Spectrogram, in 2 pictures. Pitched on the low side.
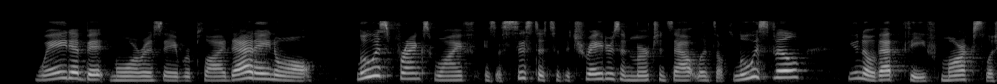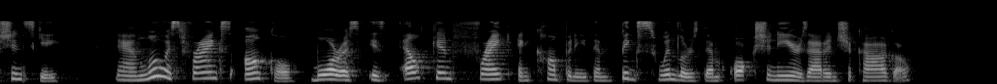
No: high, 210 Hz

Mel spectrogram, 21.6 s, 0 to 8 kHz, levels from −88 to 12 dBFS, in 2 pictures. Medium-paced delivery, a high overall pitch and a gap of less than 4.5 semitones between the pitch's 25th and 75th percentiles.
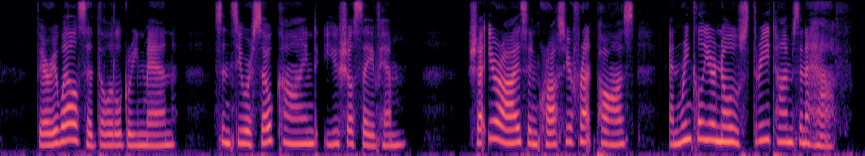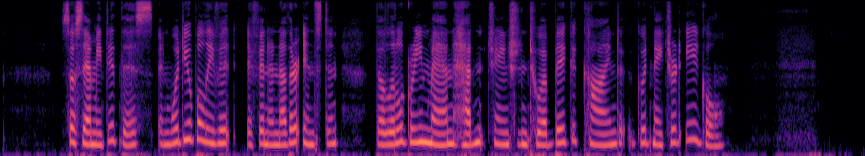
Yes: average, 160 wpm; high, 245 Hz; average, 3.3 semitones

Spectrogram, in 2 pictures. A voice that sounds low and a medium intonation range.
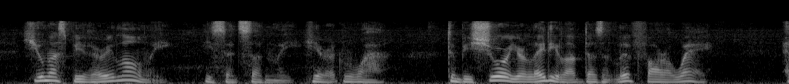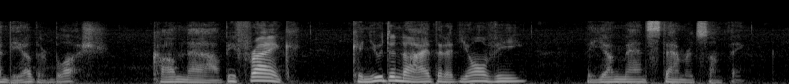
Yes: low, 120 Hz; average, 5.0 semitones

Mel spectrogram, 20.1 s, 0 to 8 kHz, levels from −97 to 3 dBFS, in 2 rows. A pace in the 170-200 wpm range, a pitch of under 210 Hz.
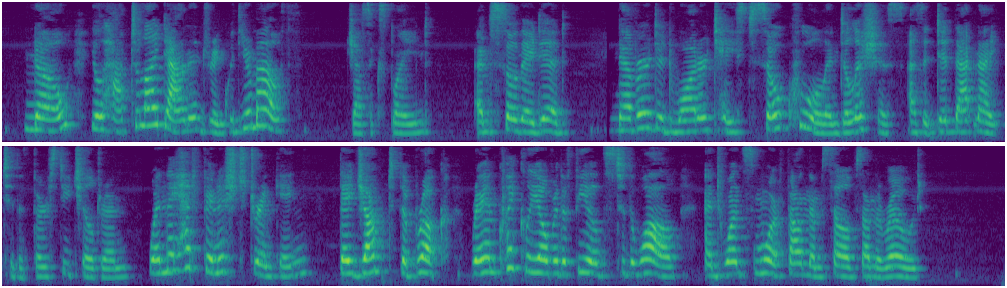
No: average, 175 wpm; high, 245 Hz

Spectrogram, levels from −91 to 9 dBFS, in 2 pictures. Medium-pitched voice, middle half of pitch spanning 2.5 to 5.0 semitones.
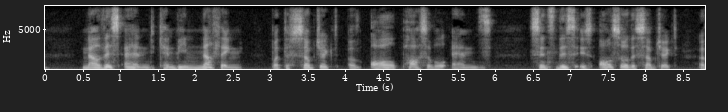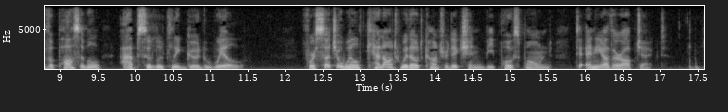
No: medium, 150 Hz; wide, 5.4 semitones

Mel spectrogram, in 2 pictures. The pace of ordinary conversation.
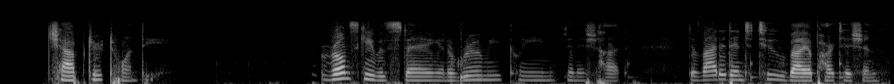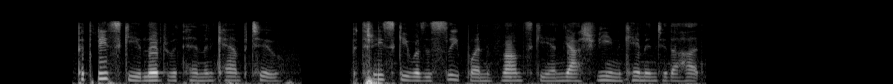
No: slow, 115 wpm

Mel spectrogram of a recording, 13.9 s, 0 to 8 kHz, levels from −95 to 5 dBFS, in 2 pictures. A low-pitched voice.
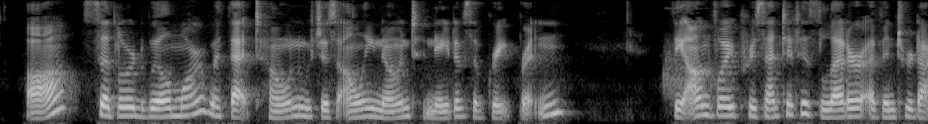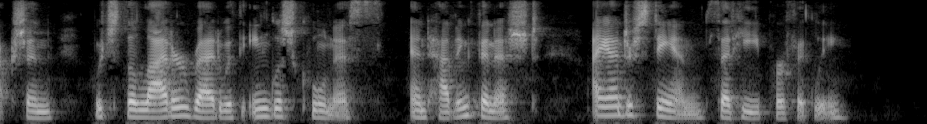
No: medium, 185 Hz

